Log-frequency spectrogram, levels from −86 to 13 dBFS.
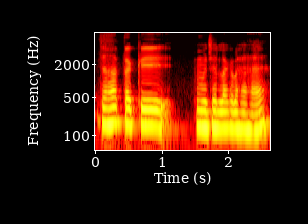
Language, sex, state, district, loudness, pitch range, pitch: Hindi, male, Bihar, Patna, -14 LUFS, 135-160 Hz, 145 Hz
